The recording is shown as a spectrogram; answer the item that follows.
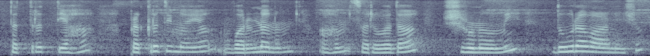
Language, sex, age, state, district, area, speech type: Sanskrit, female, 18-30, Karnataka, Dakshina Kannada, rural, spontaneous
